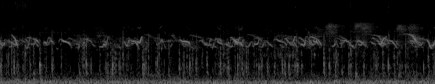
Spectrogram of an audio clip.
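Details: Shrill, quick chirps from colored chickens, bright peeps that rise and drop, repeated several times a second in a crowded, unbroken chatter over faint background rumble.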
